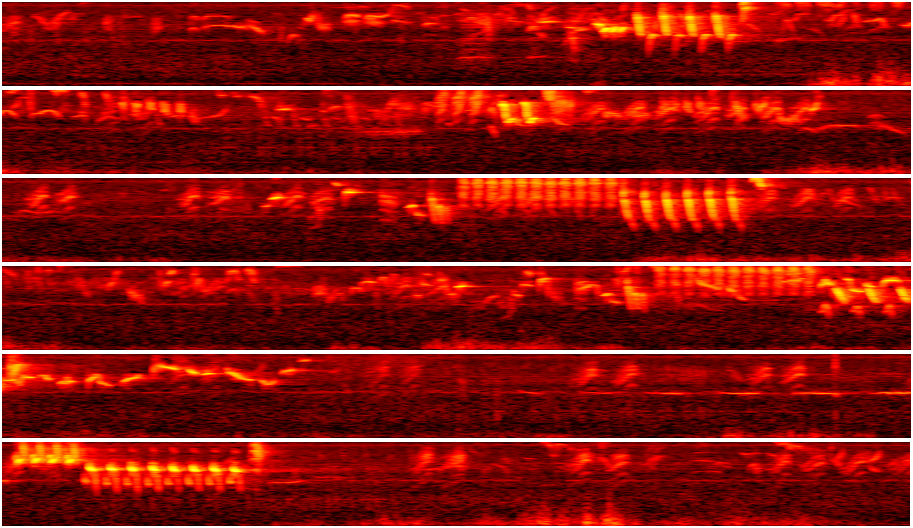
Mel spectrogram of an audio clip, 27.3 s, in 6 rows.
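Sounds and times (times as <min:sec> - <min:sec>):
common nightingale song: 0:00.0 - 0:27.2
faint birds: 0:00.0 - 0:27.2.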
